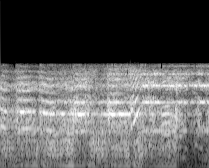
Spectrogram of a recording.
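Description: Electronic dance music playing loud on a car sound system.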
